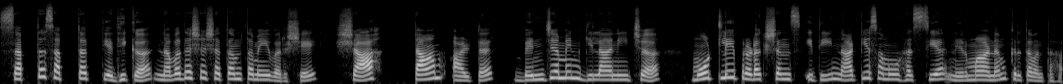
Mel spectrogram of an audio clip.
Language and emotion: Sanskrit, neutral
